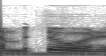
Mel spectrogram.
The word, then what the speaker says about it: Methuen: And you're from, pronounced Methuen, Massachusetts? – Yeah, Methuen.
